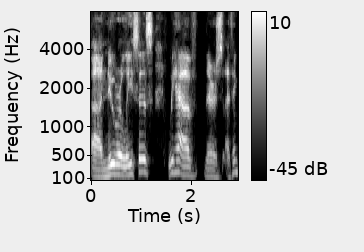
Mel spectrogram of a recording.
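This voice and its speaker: A man talks in a somewhat breathy voice. Behind him the recording is very clean and the background silent. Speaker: publishing company representative presenting a catalog. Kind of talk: casual product presentation video.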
